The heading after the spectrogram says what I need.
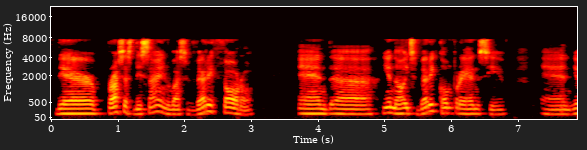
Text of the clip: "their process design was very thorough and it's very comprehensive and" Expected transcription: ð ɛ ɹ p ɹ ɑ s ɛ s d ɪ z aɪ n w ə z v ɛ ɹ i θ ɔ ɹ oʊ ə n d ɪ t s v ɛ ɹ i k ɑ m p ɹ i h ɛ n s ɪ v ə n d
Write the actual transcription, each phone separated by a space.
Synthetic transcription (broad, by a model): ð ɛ ɹ p ɹ ɑ s ɛ s d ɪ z aɪ n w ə s v ɛ ɹ i θ ɔ ɹ oʊ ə n d ɪ t s v ɛ ɹ i k ɑ m p ɹ i h ɛ n s ɪ v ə n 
